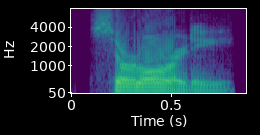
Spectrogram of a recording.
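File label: "sorority", American English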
